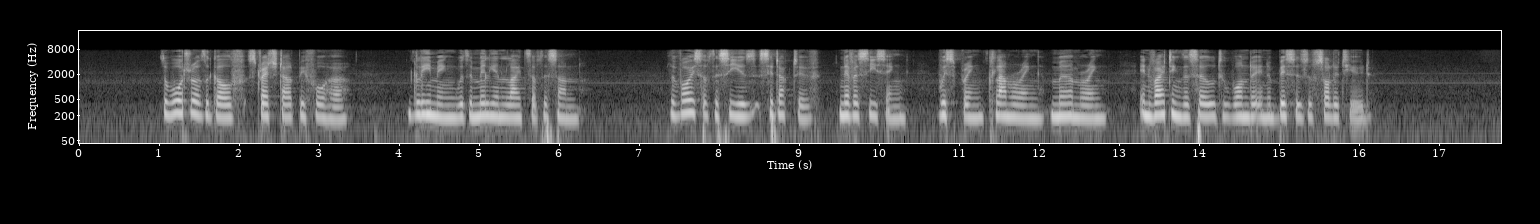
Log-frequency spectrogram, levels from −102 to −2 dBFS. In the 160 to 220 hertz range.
Yes: high, 190 Hz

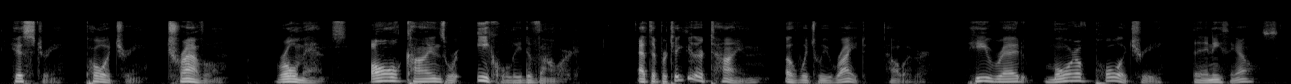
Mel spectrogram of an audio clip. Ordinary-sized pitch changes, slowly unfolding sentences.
No: wide, 6.7 semitones; slow, 125 wpm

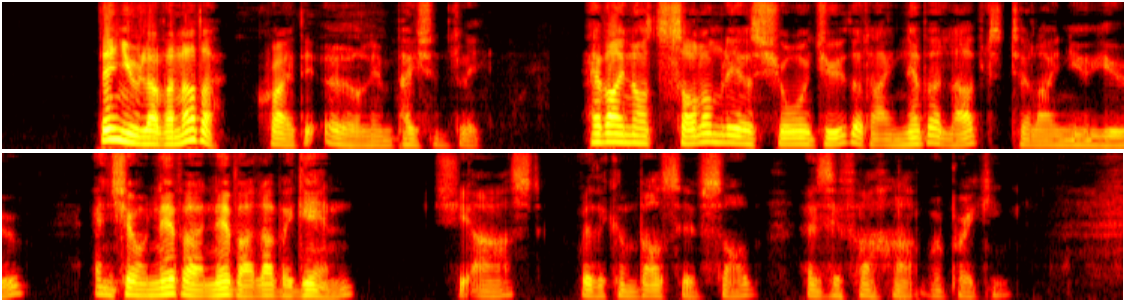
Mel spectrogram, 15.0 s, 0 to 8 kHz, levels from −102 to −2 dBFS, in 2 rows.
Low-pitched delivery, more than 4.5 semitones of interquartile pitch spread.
Yes: low, 120 Hz; average, 5.1 semitones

